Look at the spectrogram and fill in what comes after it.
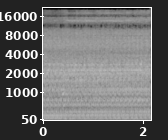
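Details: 2025R tractor idling after its broken H130 loader hose was replaced, with the loader working again: steady, even diesel clatter at constant idle speed with no surges or knocks; it runs normally.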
